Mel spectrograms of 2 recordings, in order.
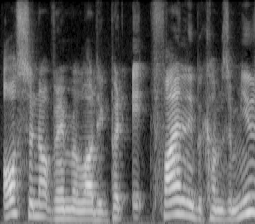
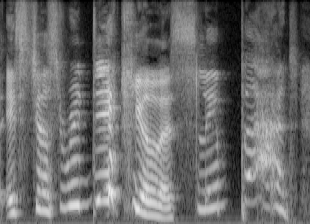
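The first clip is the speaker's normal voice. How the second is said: much higher, slow, strained disbelief; exasperated; 14 semitones higher, 4 dB louder, slower than usual. Real, not acted. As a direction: wail it out in exasperation. Exasperated verdict after mock song.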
